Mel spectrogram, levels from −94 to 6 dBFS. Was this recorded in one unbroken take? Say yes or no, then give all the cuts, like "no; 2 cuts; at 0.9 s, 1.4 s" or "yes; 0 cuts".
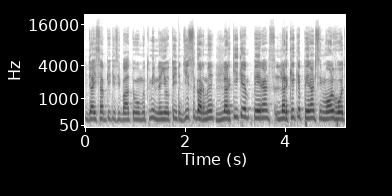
no; 3 cuts; at 1.9 s, 2.7 s, 3.8 s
